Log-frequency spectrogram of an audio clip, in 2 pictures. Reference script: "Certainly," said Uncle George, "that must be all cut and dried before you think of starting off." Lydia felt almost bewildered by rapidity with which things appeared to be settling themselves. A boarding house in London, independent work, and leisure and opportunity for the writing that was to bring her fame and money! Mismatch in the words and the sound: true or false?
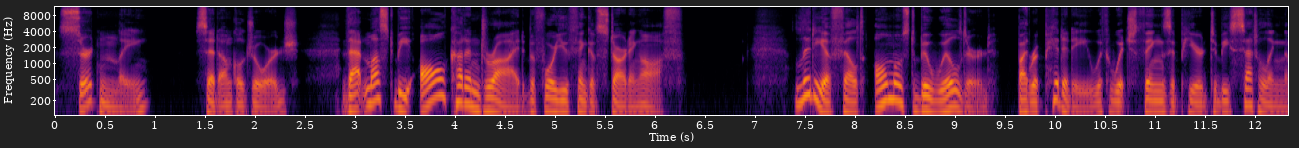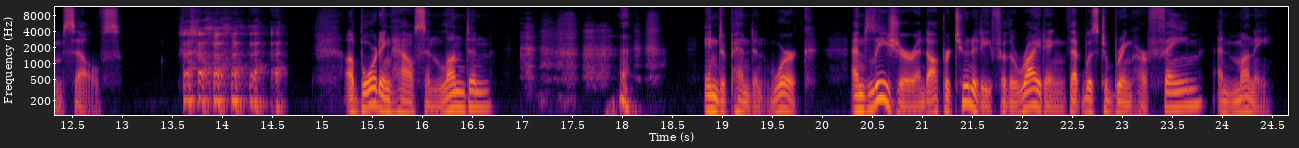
true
